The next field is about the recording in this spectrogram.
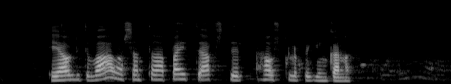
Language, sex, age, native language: Icelandic, female, 50-59, Icelandic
